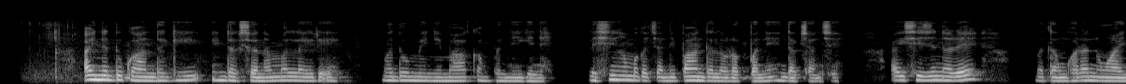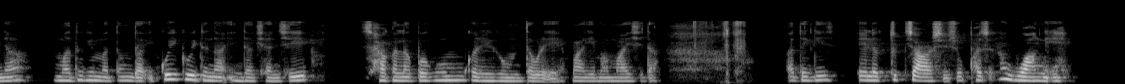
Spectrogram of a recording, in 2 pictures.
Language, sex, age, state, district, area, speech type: Manipuri, female, 18-30, Manipur, Tengnoupal, rural, spontaneous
